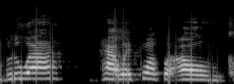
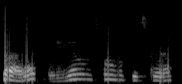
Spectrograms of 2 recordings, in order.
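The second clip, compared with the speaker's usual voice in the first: ordinary talk, nothing marked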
